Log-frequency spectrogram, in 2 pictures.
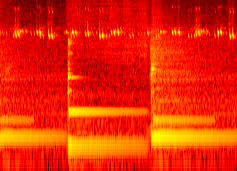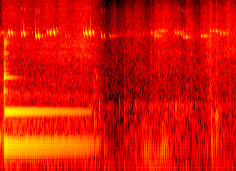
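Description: Many male crickets in a farmed colony chirp together, their high, rapid pulses overlapping in shifting interlocking rhythms, steady, with a low droning hum swelling in and out beneath them.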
